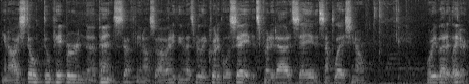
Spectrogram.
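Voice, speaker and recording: An older man talking on in a slow, monotone ramble, stumbling over restarts and fillers. His pitch sits in an ordinary middle range, and a faint hiss of noise runs under the recording. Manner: halting, many fillers and restarts. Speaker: vlog host. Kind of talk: rambling monologue.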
